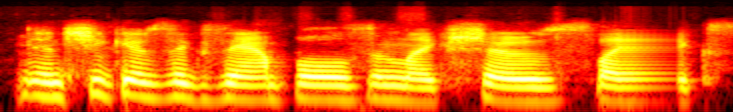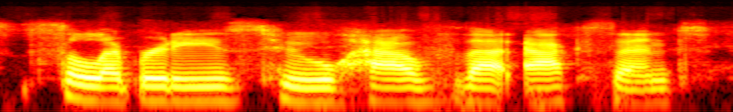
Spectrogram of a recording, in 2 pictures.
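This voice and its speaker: Woman guest, slightly low voice, chatty and meandering, muffled dry call audio. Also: level tone, a little slow, clean tone, no echo. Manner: chatty, rambling with fillers. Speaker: guest on livestream. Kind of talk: casual video call chat. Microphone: video call.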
